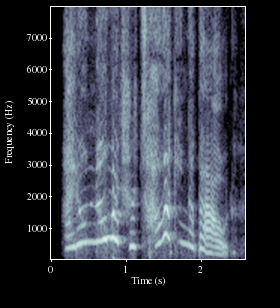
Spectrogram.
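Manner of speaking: sugary, sweet, put-on Southern lady drawl, pitched high. Retelling what a woman said when confronted about her child, imitating a southern woman. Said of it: "She's like".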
